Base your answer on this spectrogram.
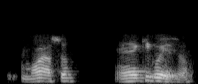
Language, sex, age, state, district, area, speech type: Assamese, male, 45-60, Assam, Morigaon, rural, conversation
